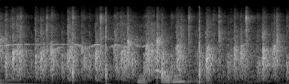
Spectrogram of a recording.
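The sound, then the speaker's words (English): A live audience applauds steadily for several seconds, dense overlapping clapping filling the room, with a few cheers and voices mixed into the crowd noise. “Give yourselves all a big round of applause.”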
